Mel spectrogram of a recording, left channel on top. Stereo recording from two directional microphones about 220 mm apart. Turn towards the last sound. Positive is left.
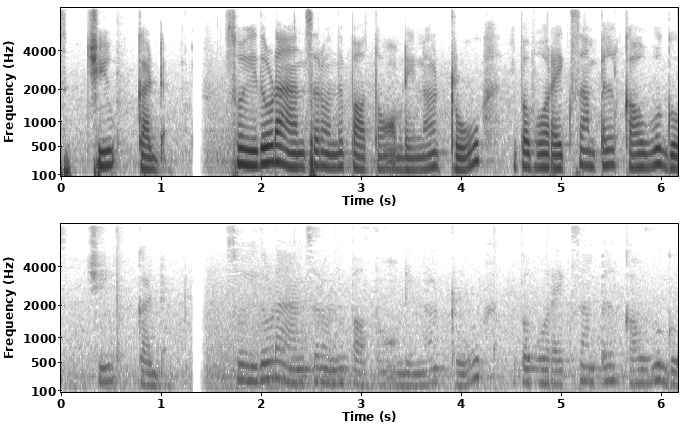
turn(degrees=45)  # may be behind; listen again after turning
